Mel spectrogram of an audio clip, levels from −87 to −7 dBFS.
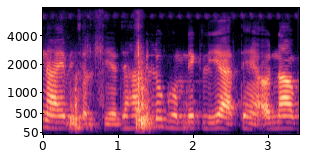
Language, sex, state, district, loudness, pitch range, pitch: Hindi, male, Bihar, West Champaran, -21 LUFS, 145-185 Hz, 145 Hz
